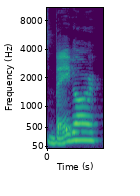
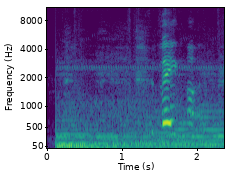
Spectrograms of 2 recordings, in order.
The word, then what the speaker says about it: Vhagar: Bagar? She said it was the biggest dragon, right? Vhagar.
